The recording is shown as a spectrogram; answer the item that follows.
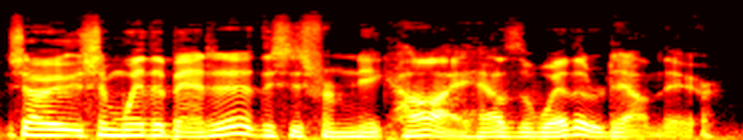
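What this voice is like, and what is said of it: Poor put-on American accent. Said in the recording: “Is that your American accent? ... Yeah, it's ... shit. ... Would not quit your day.”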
